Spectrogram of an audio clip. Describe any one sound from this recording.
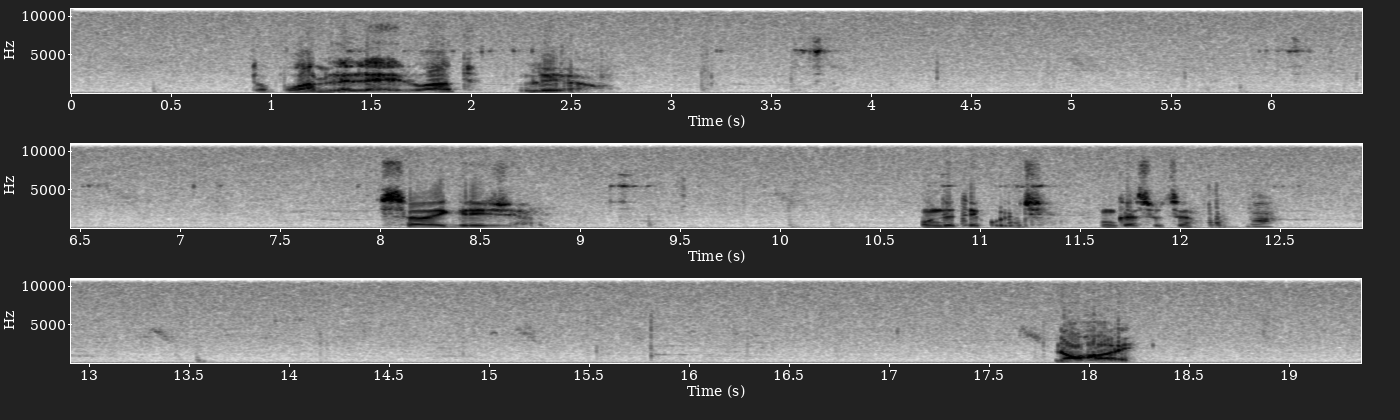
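A man speaks in short, firm phrases close by.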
